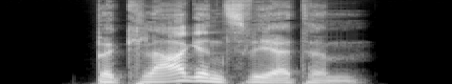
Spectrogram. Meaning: strong dative masculine/neuter singular of beklagenswert
- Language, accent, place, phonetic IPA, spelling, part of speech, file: German, Germany, Berlin, [bəˈklaːɡn̩sˌveːɐ̯təm], beklagenswertem, adjective, De-beklagenswertem.ogg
